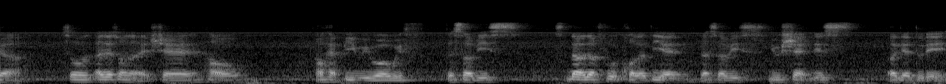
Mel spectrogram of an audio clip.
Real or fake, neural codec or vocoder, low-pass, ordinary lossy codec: real; none; 7.2 kHz; none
